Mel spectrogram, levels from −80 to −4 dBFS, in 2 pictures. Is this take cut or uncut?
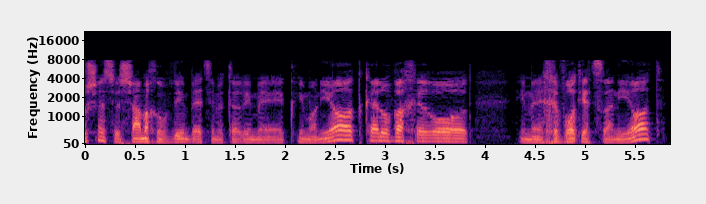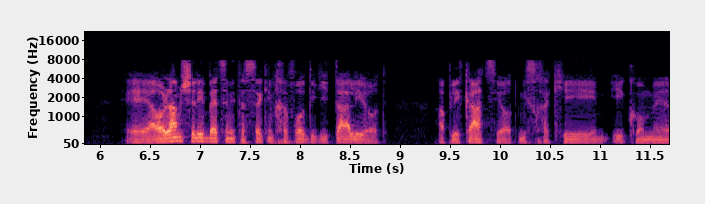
uncut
